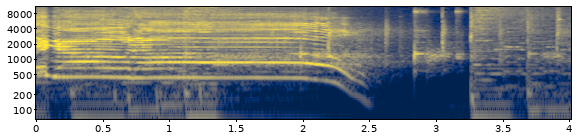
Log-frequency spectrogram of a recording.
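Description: A man's voice holding one long, loud wailing note that he belts out as loud as he can, then sliding down in pitch and dying away about two and a half seconds in.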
